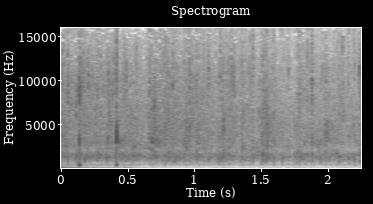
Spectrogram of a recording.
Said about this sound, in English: Can we just start by thanking our moms right now? Just give them a cheer and a clap and a thank you.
